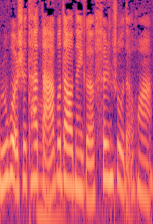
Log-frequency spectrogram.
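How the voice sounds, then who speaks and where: A woman talks at a fairly quick pace. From China. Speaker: parent of university student. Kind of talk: interview. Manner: hesitant, with many fillers.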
